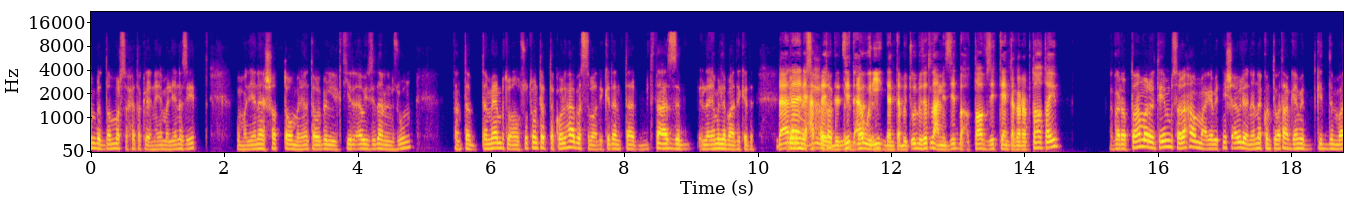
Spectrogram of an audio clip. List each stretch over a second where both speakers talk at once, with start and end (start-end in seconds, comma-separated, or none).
10.4-11.9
